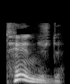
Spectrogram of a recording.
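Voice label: "tinged", British English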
